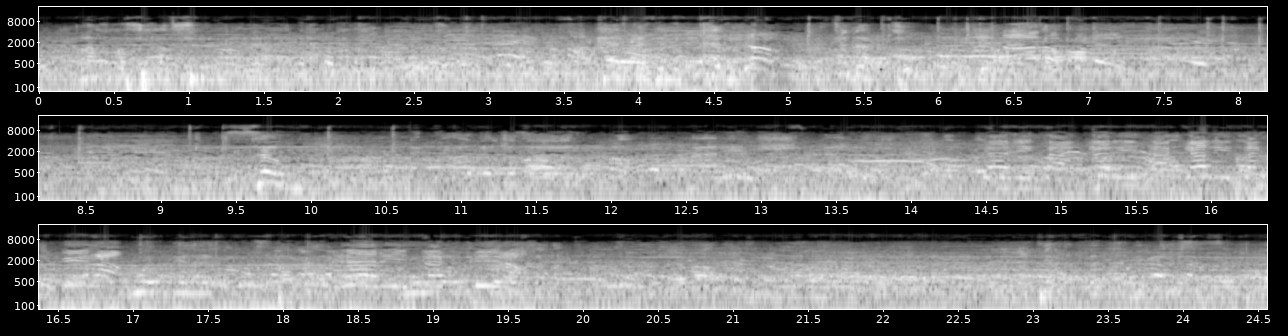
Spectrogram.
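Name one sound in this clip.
A large outdoor crowd murmurs and shouts continuously.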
